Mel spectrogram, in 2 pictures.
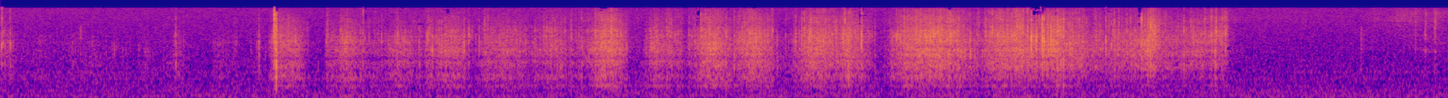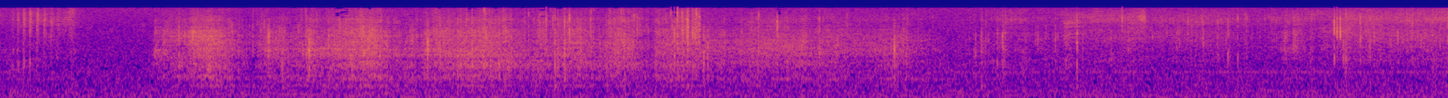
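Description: Long painted nails scratch and brush across a small, flat, round disc covered in reversible plastic sequins on a rim, making bright, crinkly rustling in rapid bursts with a sharp click near the start. The scratching is loudest in the first six seconds, drops to a near-silent pause, then resumes as softer, steady brushing to the end.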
